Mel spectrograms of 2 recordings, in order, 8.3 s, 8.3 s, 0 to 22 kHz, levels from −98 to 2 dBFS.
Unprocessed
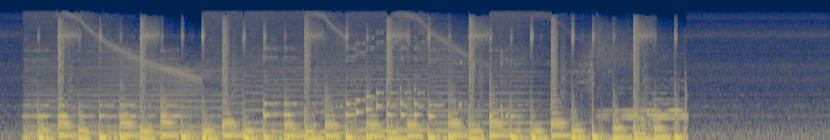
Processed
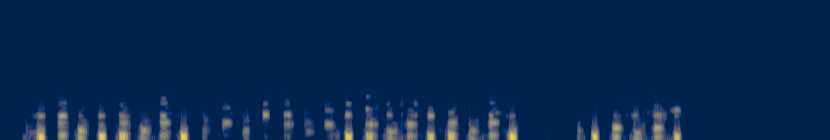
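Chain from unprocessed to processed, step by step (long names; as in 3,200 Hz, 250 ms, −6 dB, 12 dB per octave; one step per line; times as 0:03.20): reverb reduction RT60 0.61 s
harmonic generator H 3 −24 dB, 7 −13 dB, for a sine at −9 dBFS
0:01.90–0:03.31: high-pass filter 370 Hz 6 dB per octave
0:05.27–0:05.78: first difference
in parallel at +1 dB: downward compressor, threshold −26 dBFS, peak gain reduction 12 dB
on the sum: Chebyshev low-pass filter 1,600 Hz, order 10
bit reduction 5 bits
on a send: single-tap delay 356 ms −22.5 dB
on the sum: every bin expanded away from the loudest bin 4 to 1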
